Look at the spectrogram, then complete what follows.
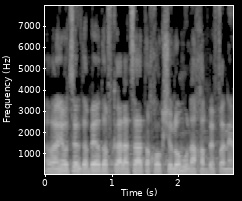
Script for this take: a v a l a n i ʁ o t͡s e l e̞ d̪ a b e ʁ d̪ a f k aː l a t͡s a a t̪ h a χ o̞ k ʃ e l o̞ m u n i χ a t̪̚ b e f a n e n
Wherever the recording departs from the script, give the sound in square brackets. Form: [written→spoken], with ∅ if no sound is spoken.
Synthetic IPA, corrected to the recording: a v a l a n i ʁ o t͡s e l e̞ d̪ a b e ʁ d̪ a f k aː l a t͡s a a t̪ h a χ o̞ k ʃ e l o̞ m u n [i→a] χ a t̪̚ b e f a n e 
